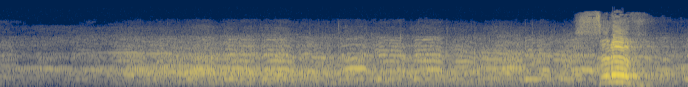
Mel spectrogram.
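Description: A large crowd chants and cheers outdoors.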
